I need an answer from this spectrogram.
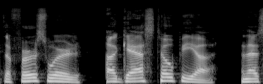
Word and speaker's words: agastopia: The first word, agastopia, and that's spelled Agastopia. Agastopia. Okay, so it's spelled exactly as it sounds. Pretty much. Yeah. It's spelled phonetically.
